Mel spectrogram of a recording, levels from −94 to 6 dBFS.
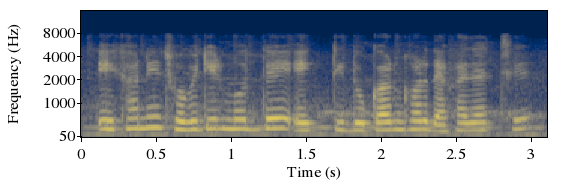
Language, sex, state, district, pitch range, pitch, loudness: Bengali, female, West Bengal, Alipurduar, 220-265 Hz, 245 Hz, -17 LUFS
